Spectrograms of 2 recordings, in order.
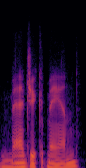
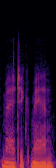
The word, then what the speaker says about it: MaqicMan: makik man uh though that Q looks like a g so it's probably meant to be pronounced as magic man Aunt Taylor makes me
